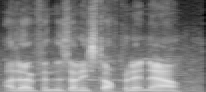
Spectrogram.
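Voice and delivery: ordinary talk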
